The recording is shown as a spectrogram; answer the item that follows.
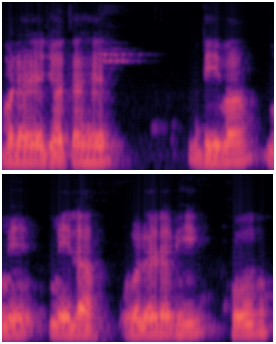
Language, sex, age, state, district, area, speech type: Urdu, male, 45-60, Uttar Pradesh, Gautam Buddha Nagar, rural, spontaneous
